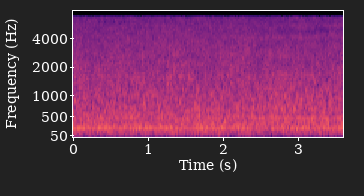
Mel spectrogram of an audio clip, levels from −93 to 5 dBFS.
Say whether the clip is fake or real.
fake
